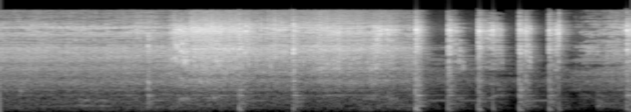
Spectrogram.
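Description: Ground meat, garlic and onion sizzling in hot margarine in a pan, the sizzle growing louder about two seconds in. From about four seconds in, a spatula scrapes and knocks against the pan in about six quick stirring strokes.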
